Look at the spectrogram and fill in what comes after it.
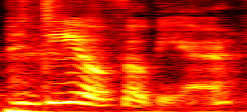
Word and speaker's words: pediophobia: Pedophobia. – Pedophobia? – Pedophobia. – Pretty sure it's phobia. – Whatever. – It's pedophobia. P-E-D-I-O-P-H-O-B-I-A. Pedophobia.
